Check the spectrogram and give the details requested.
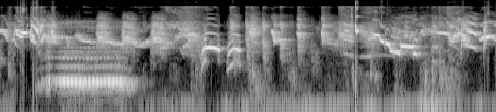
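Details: Breeding-condition oriental magpie-robin doing ngobra, wanting to mate, Cirebon, Indonesia; varied whistled phrases with upslurred and downslurred notes and scratchy trills, a steady droning tone early on and a soft low rumble beneath.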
